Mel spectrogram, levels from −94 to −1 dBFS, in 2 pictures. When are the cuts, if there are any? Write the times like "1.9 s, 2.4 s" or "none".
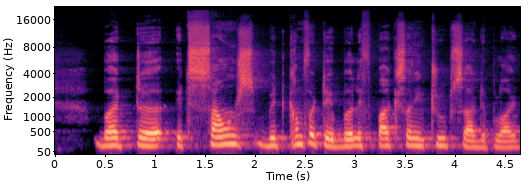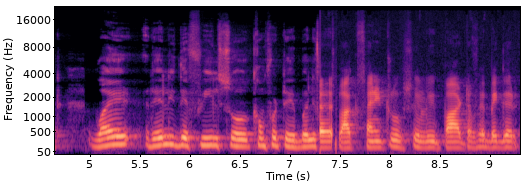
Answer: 4.9 s, 7.3 s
